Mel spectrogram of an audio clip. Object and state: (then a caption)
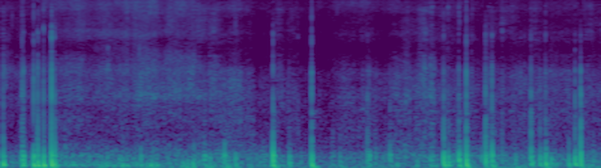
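Plastic bubble wrap envelope. Long polished fingernails tap on a flat blue plastic bubble wrap envelope, giving short, soft, dull taps that die away almost at once. The irregular taps come in quick clusters separated by brief pauses, with their weight mostly low and muffled over a quiet, faintly crackly background.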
